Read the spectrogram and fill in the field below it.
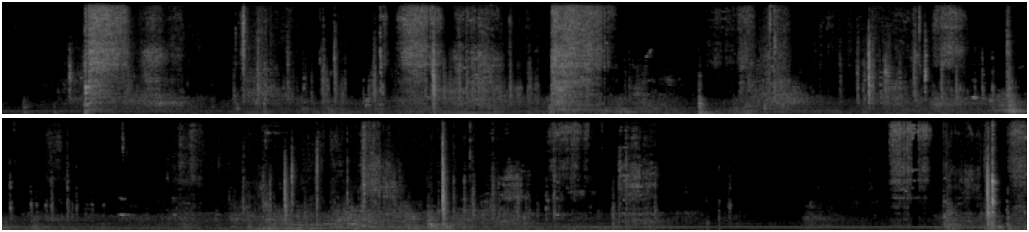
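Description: An elevator hums steadily as it runs.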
